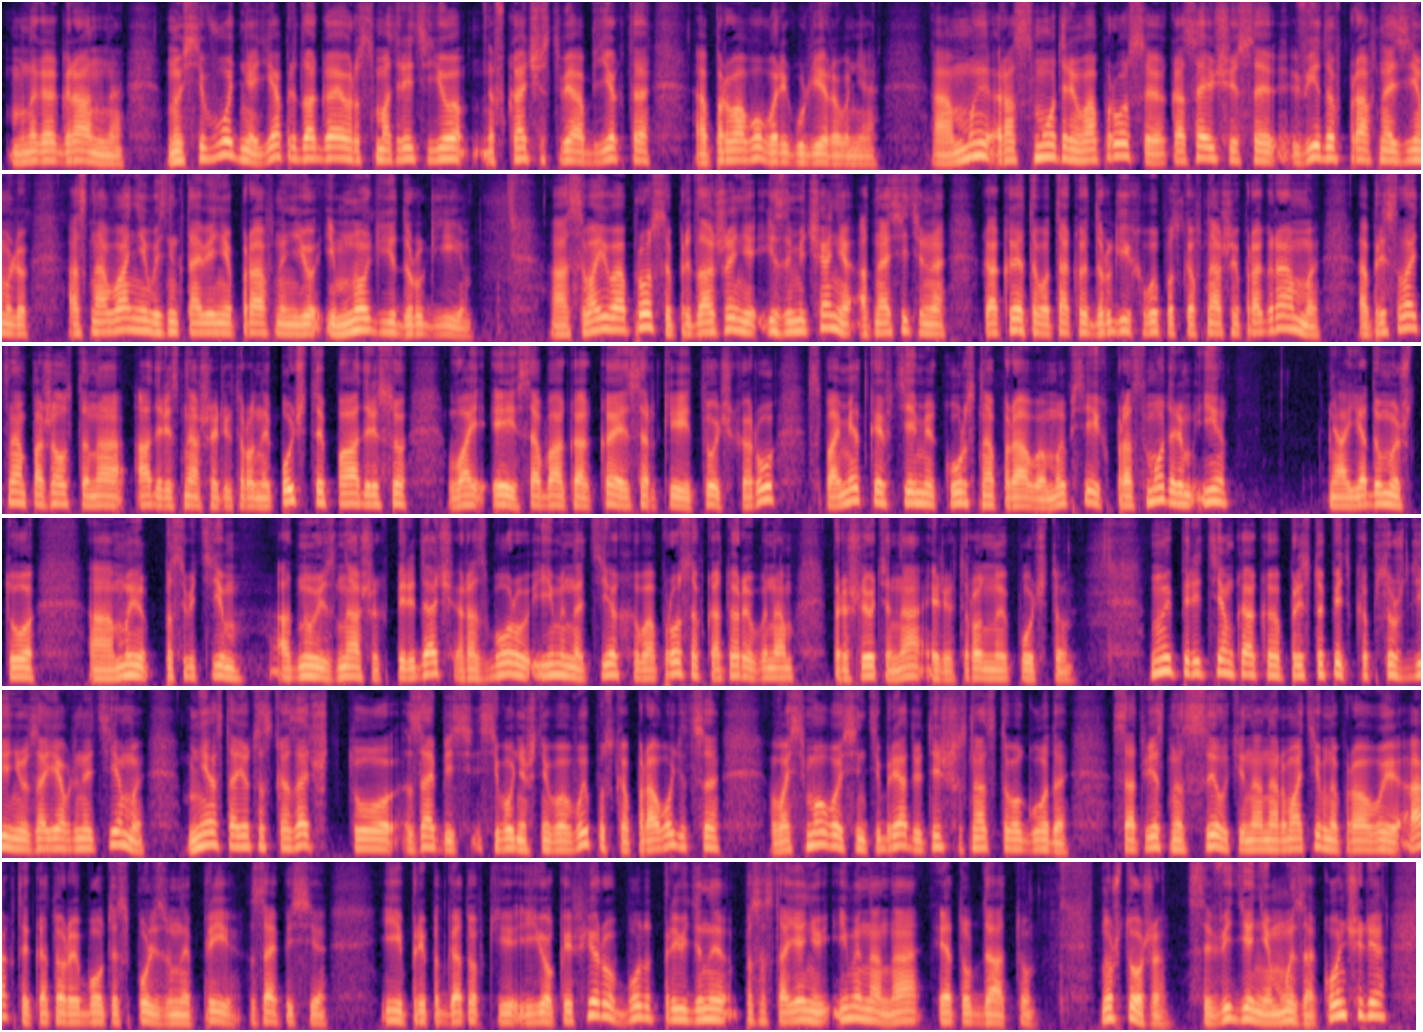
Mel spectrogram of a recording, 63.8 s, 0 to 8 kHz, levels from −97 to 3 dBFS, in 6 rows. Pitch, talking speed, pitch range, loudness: 125 Hz, 130 wpm, 110-140 Hz, -16 LUFS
